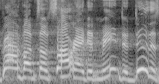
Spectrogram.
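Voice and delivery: put-on high, loud tearful boy; pleading confession. Boy confesses to grandpa, high tearful plea. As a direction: beg forgiveness on your knees.

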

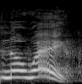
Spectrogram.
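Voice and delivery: high-pitched comic refusal; emphatic refusal. Retold or imitated. Freshman refusing the hospital call, comic high refusal.

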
